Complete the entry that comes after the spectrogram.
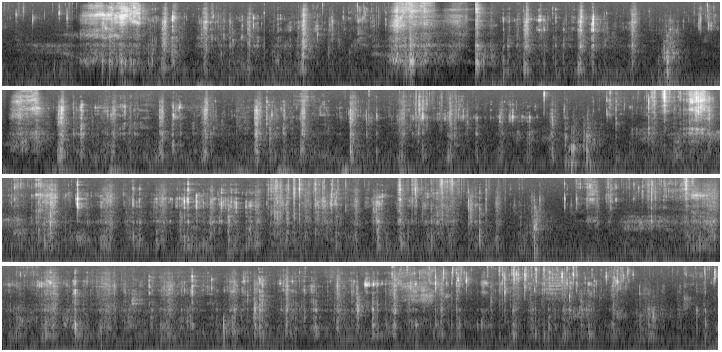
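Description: Close-miked, wet-sounding chewing and mouth sounds of a person eating saucy spicy kimchi tuna rice: a steady run of small clicks and smacks, with brief louder bursts as new bites go in.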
